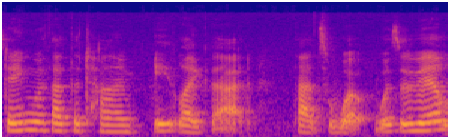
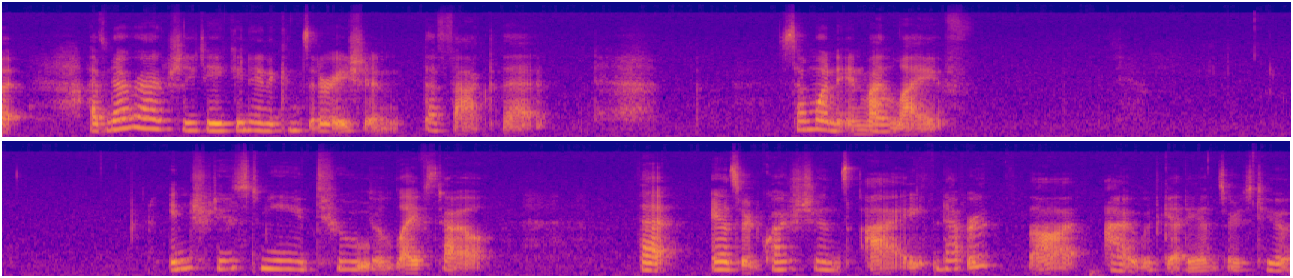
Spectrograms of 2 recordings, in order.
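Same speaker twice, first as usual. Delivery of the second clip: emotional voice catching and choking up; 4 dB quieter than usual. Talking to viewers about a personal struggle: emotional. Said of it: "I'm sorry I'm getting emotional".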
